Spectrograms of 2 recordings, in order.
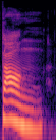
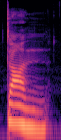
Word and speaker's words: done: 首先核心要找好元音的口型，开口度大了一点或者是小了一点都是不可能对的，还要注意前后的辅音，比如说这个词如果后面的辅音读成了后鼻音的话 down 那就是变成了嗯的发音，实际上应该是前鼻音，舌尖去抵上齿龈发嗯 done.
